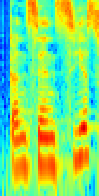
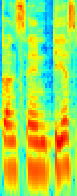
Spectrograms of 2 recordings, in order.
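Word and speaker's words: conscientious: इसको प्रोनाउंसिएशन देखिए कैसे होता है। कंसेंसियस होता है। यहाँ पे कोई कितना लोग कंसेंटियस पढ़ता है? कंसेंसियस होता है। यहाँ पे टी साइलेंट होता है।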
